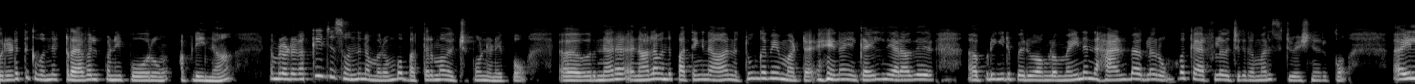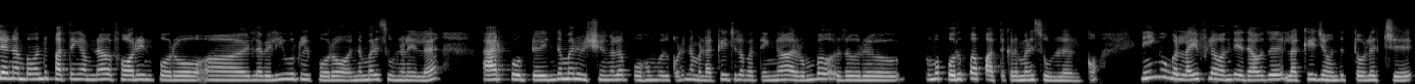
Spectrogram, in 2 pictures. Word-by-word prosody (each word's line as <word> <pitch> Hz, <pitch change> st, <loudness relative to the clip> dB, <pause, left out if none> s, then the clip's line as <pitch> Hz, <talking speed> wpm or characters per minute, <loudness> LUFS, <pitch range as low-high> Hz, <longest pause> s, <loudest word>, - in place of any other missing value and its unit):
ஒரு 205 Hz, -, 0 dB
இடத்துக்கு 255 Hz, +2 st, -3 dB
வந்து 215 Hz, +1 st, +1 dB
ட்ராவல் 205 Hz, +3 st, +4 dB
பண்ணி 205 Hz, -1 st, +3 dB
போறோம் 185 Hz, -1 st, +2 dB, 0.2 s
அப்டின்னா, 175 Hz, -3 st, +2 dB, 0.5 s
நம்மளோட 255 Hz, -2 st, +3 dB
லக்கேஜஸ் 345 Hz, +4 st, -1 dB
வந்து 235 Hz, +1 st, +1 dB
நம்ம 200 Hz, -4 st, 0 dB
ரொம்ப 215 Hz, +8 st, +1 dB
பத்திரமா 210 Hz, +3 st, 0 dB
வச்சுப்போம்னு 190 Hz, +2 st, -2 dB
நினைப்போம். 170 Hz, -1 st, -3 dB, 0.4 s
அ -, -, +2 dB, 0.2 s
ஒரு 190 Hz, 0 st, 0 dB
நேரம் 240 Hz, +5 st, +2 dB
நான் -, -, +2 dB
எல்லாம் 255 Hz, +3 st, +3 dB
வந்து 240 Hz, 0 st, +1 dB
பார்த்தீங்கன்னா 215 Hz, 0 st, 0 dB, 0.2 s
நான் 195 Hz, -, -5 dB
தூங்கவே 275 Hz, 0 st, +1 dB
மாட்டேன். 190 Hz, +1 st, -2 dB
ஏன்னா, 230 Hz, 0 st, +1 dB
என் 200 Hz, -, -4 dB
கைல 205 Hz, +2 st, +2 dB
இருந்து 235 Hz, -2 st, +1 dB
யாராவது 205 Hz, +2 st, +2 dB, 0.6 s
புடுங்கிட்டு 240 Hz, +1 st, -1 dB
போயிருவாங்களோ 200 Hz, -2 st, +1 dB
மெயின்னா, 245 Hz, +7 st, +2 dB
இந்த 235 Hz, -, +1 dB
ஹேண்ட் 210 Hz, +3 st, +2 dB
பேக்லாம் 235 Hz, -3 st, 0 dB
ரொம்ப 250 Hz, +6 st, -3 dB
கேர்ஃபுல்லா 220 Hz, 0 st, 0 dB
வச்சுக்கிற 200 Hz, 0 st, -4 dB
மாரி 220 Hz, +3 st, -3 dB
சிட்யுவேஷன் 185 Hz, 0 st, -4 dB
இருக்கும். 185 Hz, +1 st, -8 dB, 0.6 s
இல்ல 280 Hz, 0 st, +8 dB
நம்ம 250 Hz, -, +2 dB
வந்து 260 Hz, +1 st, 0 dB
பார்த்தீங்க 240 Hz, 0 st, -1 dB
அப்டின்னா, 230 Hz, +2 st, +1 dB
ஃபாரின் 220 Hz, -1 st, +1 dB
போறோம், 195 Hz, -1 st, +1 dB, 0.5 s
இல்ல 200 Hz, -, -2 dB
வெளியூருக்கு 235 Hz, +2 st, -1 dB
போறோம். 190 Hz, 0 st, +1 dB
அந்த 200 Hz, +1 st, -1 dB
மாரி 225 Hz, +1 st, -1 dB
சூழ்நிலையில 190 Hz, -2 st, -1 dB, 0.7 s
ஏர்போர்ட் 230 Hz, -2 st, 0 dB
இந்த 230 Hz, +3 st, 0 dB
மாரி 255 Hz, -1 st, +2 dB
விஷயங்கள்லாம் 215 Hz, +1 st, -2 dB
போகும்போது 200 Hz, 0 st, -2 dB
கூட 195 Hz, -, -6 dB
நம்ம 205 Hz, -3 st, -2 dB
லக்கேஜில 220 Hz, +3 st, -4 dB
பார்த்தீங்கன்னா 195 Hz, +2 st, -2 dB, 0.2 s
ரொம்ப 220 Hz, +5 st, 0 dB, 0.2 s
அது 200 Hz, 0 st, -2 dB
ஒரு 195 Hz, 0 st, +1 dB, 0.6 s
ரொம்ப 250 Hz, +4 st, +1 dB
பொறுப்பா 230 Hz, +4 st, +4 dB
பார்த்துக்கிற 200 Hz, -2 st, -1 dB
மாரி 205 Hz, +2 st, +1 dB
சூழ்நிலை 180 Hz, -3 st, -1 dB
இருக்கும். 165 Hz, -1 st, -10 dB, 0.4 s
நீங்க 320 Hz, +5 st, +1 dB
உங்க 265 Hz, -6 st, +1 dB
லைஃப்பில 245 Hz, +4 st, 0 dB
வந்து 220 Hz, +1 st, 0 dB
ஏதாவது 200 Hz, +2 st, +1 dB, 0.2 s
லக்கேஜ 215 Hz, +3 st, 0 dB
வந்து 200 Hz, +2 st, -2 dB
தொலைச்சு, 195 Hz, -2 st, -1 dB
215 Hz, 170 wpm, -24 LUFS, 195-235 Hz, 0.7 s, இல்ல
